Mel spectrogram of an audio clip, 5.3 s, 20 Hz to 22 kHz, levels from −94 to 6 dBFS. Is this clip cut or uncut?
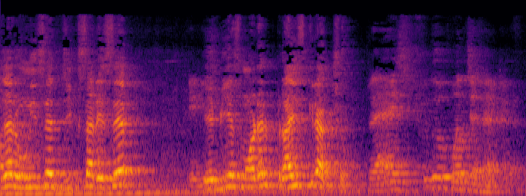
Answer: uncut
